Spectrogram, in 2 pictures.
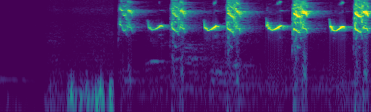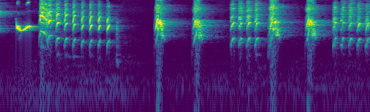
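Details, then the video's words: Long-tailed shrike song meant for teaching birds to sing: a run of clear high whistles, each dropping then flicking up, about two per second, then a grating buzz and scattered harsh chirps. "suara masteran BURUNG CENDet /pentet agar cepat gacor"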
